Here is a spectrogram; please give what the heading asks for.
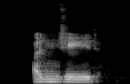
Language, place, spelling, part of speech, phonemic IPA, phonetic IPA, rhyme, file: Hindi, Delhi, अंजीर, noun, /ən.d͡ʒiːɾ/, [ɐ̃n.d͡ʒiːɾ], -iːɾ, LL-Q1568 (hin)-अंजीर.wav
- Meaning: 1. ficus (tree) 2. fig (fruit)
